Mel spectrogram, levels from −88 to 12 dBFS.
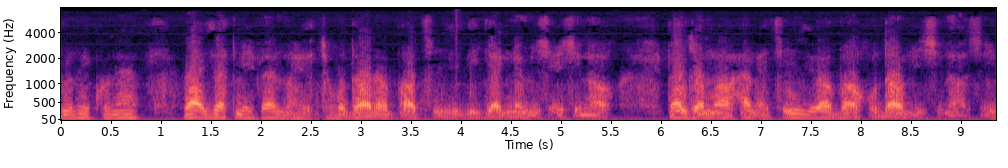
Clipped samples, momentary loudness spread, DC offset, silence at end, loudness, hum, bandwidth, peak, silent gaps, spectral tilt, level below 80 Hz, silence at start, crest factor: under 0.1%; 13 LU; under 0.1%; 0 s; -18 LUFS; none; 7.4 kHz; 0 dBFS; none; -7.5 dB/octave; -36 dBFS; 0 s; 18 dB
